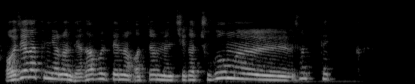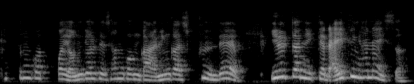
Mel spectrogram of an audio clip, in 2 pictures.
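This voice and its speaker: In a casual, reflective chat, a woman with an expressive, mid-range, slightly mellow voice rambles through her story of a performance she watched, at a normal speed. Her speech is packed with fillers, especially "이렇게."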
